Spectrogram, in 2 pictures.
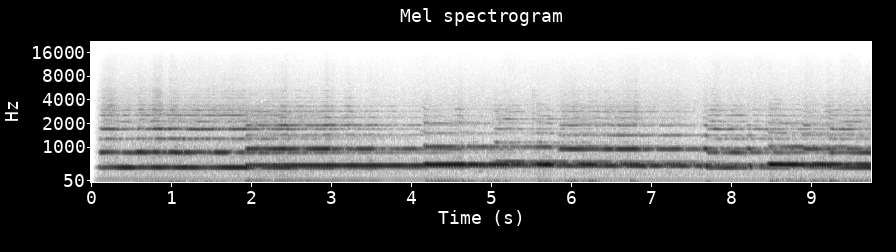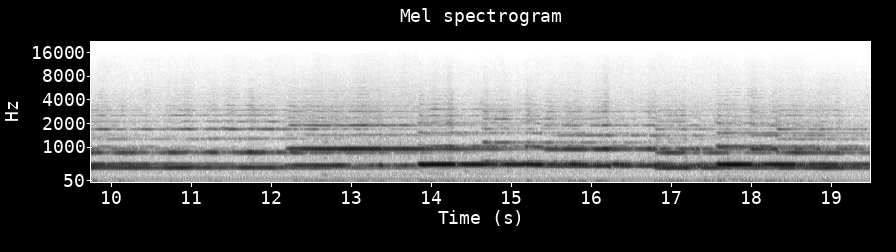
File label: Flute Music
